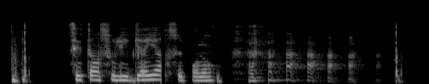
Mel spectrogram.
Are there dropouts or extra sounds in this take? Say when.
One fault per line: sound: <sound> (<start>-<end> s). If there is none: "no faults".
sound: dropout (1.6-1.7 s)
sound: laugh (2.3-3.9 s)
